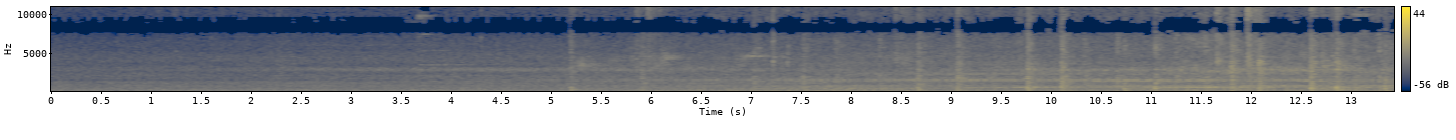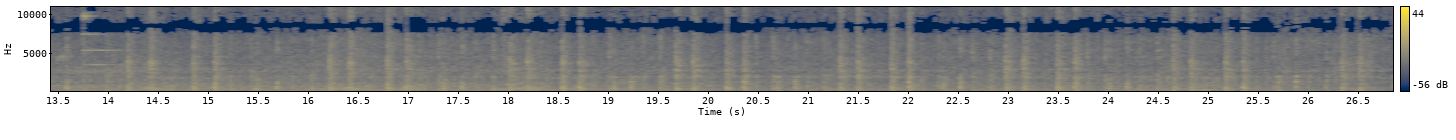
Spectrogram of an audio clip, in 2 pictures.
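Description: Sotetsu 12000 series electric train pulling out and gathering speed past the platform. A whine rises in pitch as it accelerates. From about halfway in, a quickening clickety-clack of wheels over rail joints grows louder as the cars go by.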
